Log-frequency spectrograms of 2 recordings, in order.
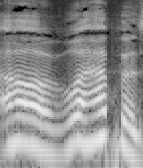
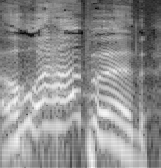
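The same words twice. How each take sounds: First: Higher, slow puzzlement repeated; dazed wonder, a little calmer; bewildered. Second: Much higher, slow, drawn-out puzzlement; mock dazed wonder; bewildered. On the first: Retold or imitated. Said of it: "And I was like". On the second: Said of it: "I was like".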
